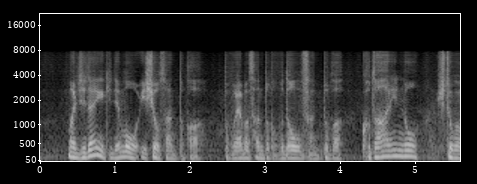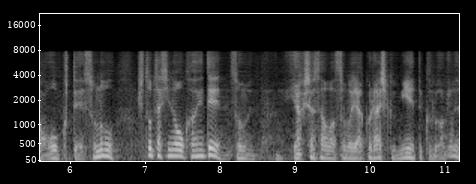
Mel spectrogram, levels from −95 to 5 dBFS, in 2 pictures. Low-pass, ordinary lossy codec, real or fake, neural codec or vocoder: none; none; fake; codec, 16 kHz, 0.7 kbps, FocalCodec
